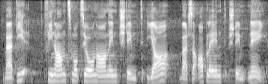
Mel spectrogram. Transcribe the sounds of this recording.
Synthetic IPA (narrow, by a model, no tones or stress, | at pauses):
ʋæːɾd̥i | finɑnt͡smɔt͡sjoːnɑːnɪmtʃtɪmtjɑː | væːɾsə̰ʔɑb̥leːntʃtɪmtneɪ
